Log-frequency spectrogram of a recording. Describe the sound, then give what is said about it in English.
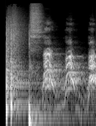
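A voice imitates a dog barking, giving a quick run of loud woofs: two sharp ones followed by three shorter, rounder barks in an even rhythm. “Woof.”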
